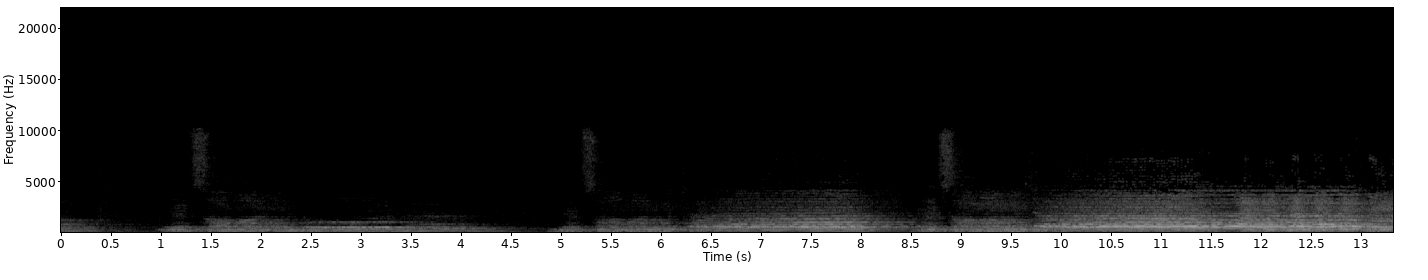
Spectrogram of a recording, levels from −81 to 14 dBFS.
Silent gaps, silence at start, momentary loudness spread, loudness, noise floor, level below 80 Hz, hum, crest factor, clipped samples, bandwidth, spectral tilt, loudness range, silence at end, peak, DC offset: none; 0 s; 20 LU; -31 LUFS; -62 dBFS; -70 dBFS; none; 18 dB; under 0.1%; 10 kHz; -6 dB/octave; 16 LU; 0 s; -14 dBFS; under 0.1%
